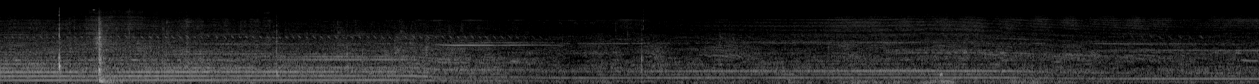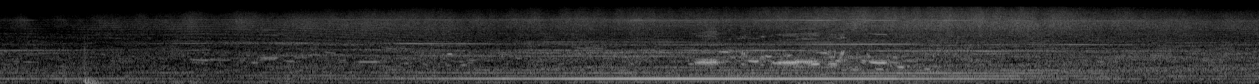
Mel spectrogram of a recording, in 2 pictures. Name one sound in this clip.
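A small propeller plane drones overhead, its engine pitch shifting as it passes and growing louder as it comes closer.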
